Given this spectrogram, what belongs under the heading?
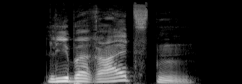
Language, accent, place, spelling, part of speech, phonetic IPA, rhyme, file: German, Germany, Berlin, liberalsten, adjective, [libeˈʁaːlstn̩], -aːlstn̩, De-liberalsten.ogg
- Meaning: 1. superlative degree of liberal 2. inflection of liberal: strong genitive masculine/neuter singular superlative degree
